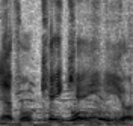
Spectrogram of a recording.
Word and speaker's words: Fokker: It's spelled F-O-K-K-E-R, Fokker.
